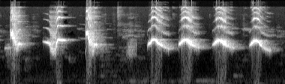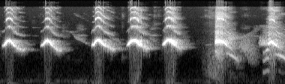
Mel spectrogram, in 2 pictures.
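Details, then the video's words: Asian pied starling song for coaching captive birds: a few sharp squeaks, then a steady series of about ten clear falling whistles, roughly two per second, closing with harsher downslurred notes. "Suara Jalak Suren Gacor Full Isian Variasi Buat MASTERAN & PANCINGAN Burung Jalak Agar Gacor Isian"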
